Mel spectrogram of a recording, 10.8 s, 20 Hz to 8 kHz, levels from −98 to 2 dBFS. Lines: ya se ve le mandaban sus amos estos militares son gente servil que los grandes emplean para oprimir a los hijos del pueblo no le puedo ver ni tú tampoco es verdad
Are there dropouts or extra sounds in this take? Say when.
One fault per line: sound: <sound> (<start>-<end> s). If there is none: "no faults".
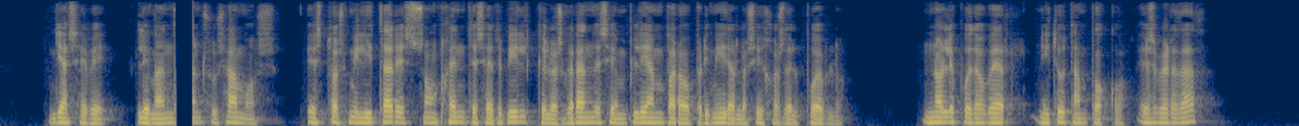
sound: dropout (1.5-1.6 s)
